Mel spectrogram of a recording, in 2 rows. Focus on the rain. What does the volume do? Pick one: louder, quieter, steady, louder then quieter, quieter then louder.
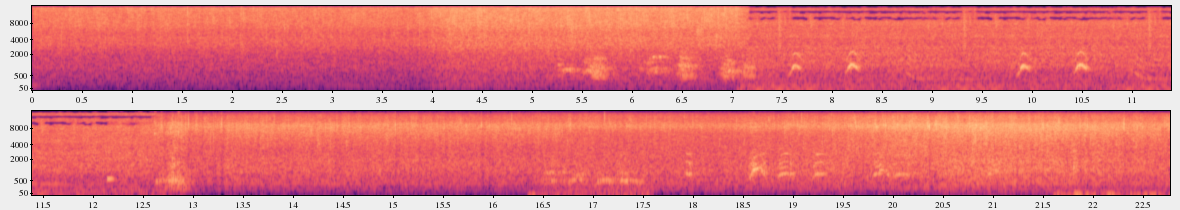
louder.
